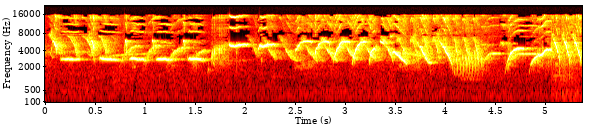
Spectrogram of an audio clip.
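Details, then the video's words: Song of a canary meant to prompt quiet canaries to sing: sharp repeated chirps with a thin steady whistle underneath, then rolling trills of swooping notes and a deep downward sweep near the end. "PANCINGAN KENARI JAMIN AMPUH LANGSUNG BUNYI SEKETIKA DALAM HITUNGAN MENIT #27 || VOICE OF CANARY"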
